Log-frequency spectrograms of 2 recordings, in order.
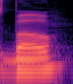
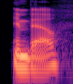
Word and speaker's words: Mbow: I thought it was just pronounced Bow. Mbow. MBOW. I think it's Mbow. Yeah, it's MBOW, but I thought the M was silent.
